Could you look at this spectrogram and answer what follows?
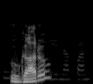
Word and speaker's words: Hugado: The H is silent, so it's Ugado?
